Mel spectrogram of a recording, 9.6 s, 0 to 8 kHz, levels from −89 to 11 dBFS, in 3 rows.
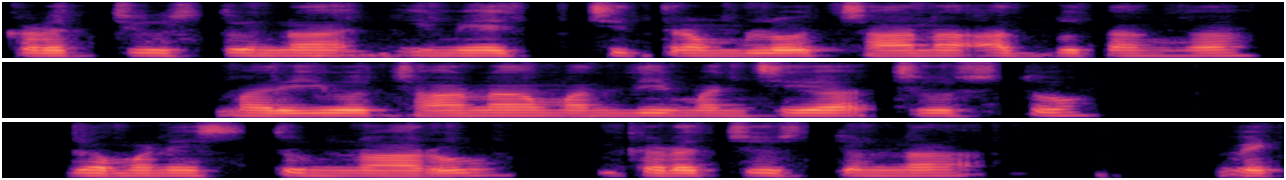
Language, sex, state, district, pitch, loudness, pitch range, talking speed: Telugu, male, Telangana, Karimnagar, 145 Hz, -22 LUFS, 145-150 Hz, 85 wpm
